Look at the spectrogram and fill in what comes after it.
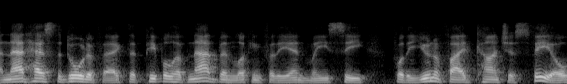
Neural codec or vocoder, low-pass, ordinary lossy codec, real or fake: codec, 16 kHz, 0.2 kbps, FocalCodec; 7.2 kHz; Opus, 24 kbps; fake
